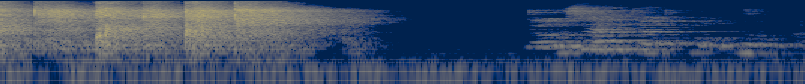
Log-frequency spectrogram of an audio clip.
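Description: A fourth-grade elementary classroom claps out a rhythmic pattern in quick, loud bursts of hand claps, followed by brief children's voices.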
